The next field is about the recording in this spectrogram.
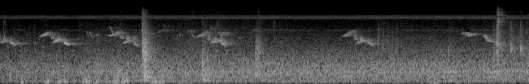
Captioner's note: birds twittering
